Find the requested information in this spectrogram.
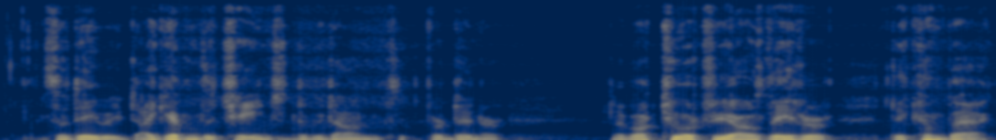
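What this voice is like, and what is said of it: Irish accent. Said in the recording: “they heard my accent ... So this is a real Irish bar? I said, yes, pal, very Irish bar.”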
